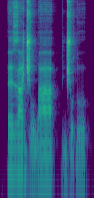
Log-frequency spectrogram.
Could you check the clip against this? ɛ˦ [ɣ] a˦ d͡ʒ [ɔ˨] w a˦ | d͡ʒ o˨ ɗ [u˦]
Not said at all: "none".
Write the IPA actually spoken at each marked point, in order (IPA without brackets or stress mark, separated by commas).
ɣ, o˨, ʊ˦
